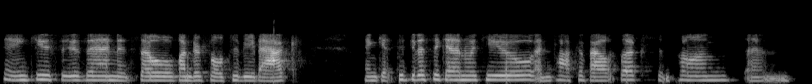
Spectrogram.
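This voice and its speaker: A woman in her forties, a poet and author, speaking candidly and reflectively on a video call interview, often pausing with fillers. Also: medium pitch, level tone. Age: 40s. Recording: tinny phone-like audio over a video call.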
